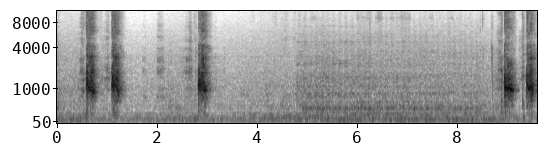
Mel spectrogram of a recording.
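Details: French Bulldog named Pogi playing with rubber toys, giving sharp barks in pairs near the start, one lone bark near three seconds, then another pair at the end, with a quiet stretch of faint rustling between.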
